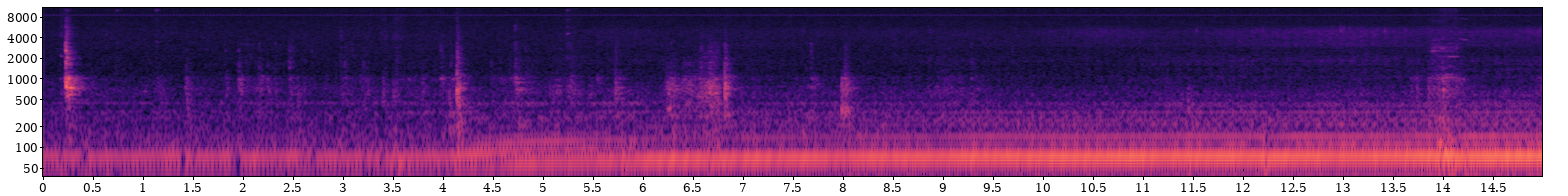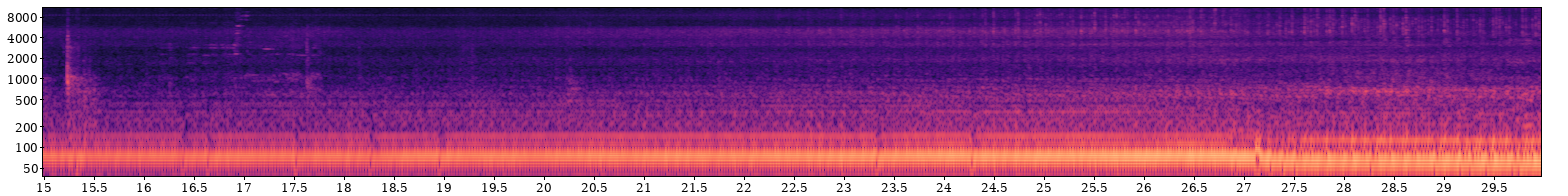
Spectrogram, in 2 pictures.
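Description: A motor vehicle's engine running and drawing steadily closer, its low hum growing louder throughout, with its note shifting a few seconds before the end. A few light clicks sound in the first half.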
